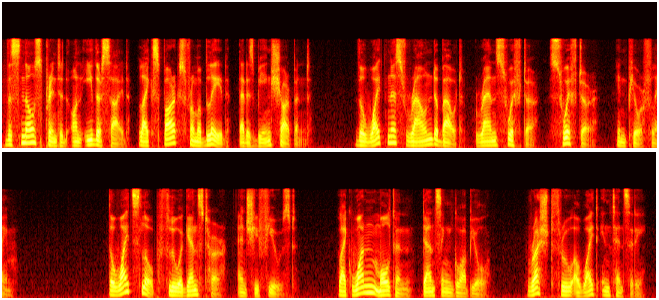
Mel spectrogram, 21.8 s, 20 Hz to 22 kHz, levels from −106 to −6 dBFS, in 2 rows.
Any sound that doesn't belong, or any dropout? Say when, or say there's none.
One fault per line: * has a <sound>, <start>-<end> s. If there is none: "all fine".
all fine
